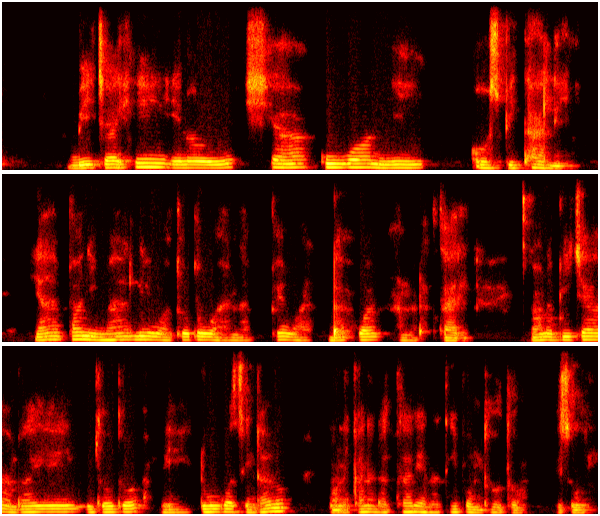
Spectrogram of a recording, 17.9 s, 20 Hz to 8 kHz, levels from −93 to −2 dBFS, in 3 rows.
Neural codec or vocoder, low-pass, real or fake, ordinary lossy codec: autoencoder, 48 kHz, 128 numbers a frame, DAC-VAE, trained on Japanese speech; 7.2 kHz; fake; Opus, 16 kbps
